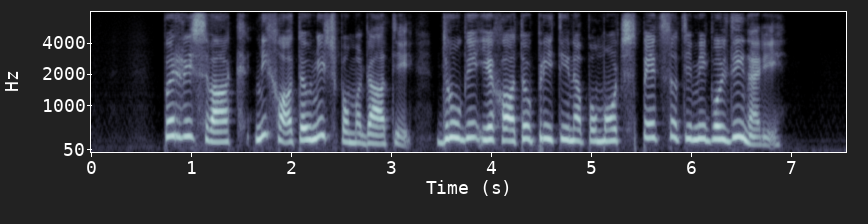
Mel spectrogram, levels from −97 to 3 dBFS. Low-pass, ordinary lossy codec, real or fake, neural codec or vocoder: none; none; fake; codec, 16 kHz, 2 kbps, FunCodec, trained on Chinese and English, 25 frames a second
